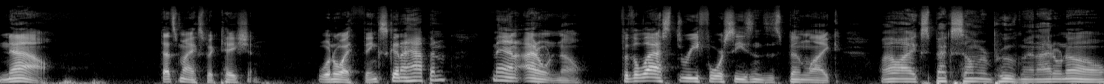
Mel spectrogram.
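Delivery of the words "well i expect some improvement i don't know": hopeless, resigned tone, sounding like all hope is gone. Voicing years of hopeless offensive line expectations: Brett impression. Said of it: "that sounded like your Brett impression".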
